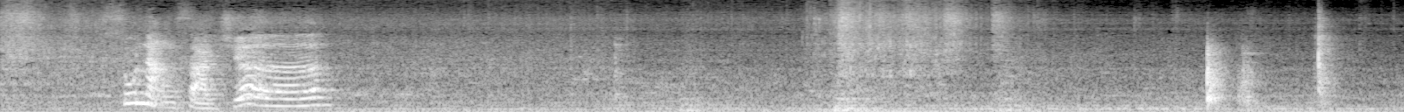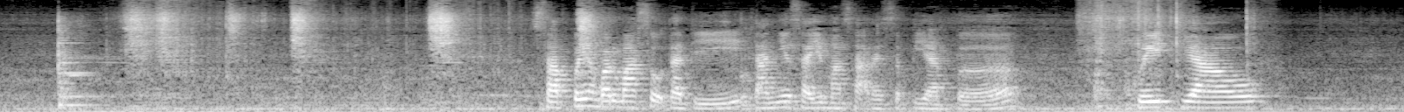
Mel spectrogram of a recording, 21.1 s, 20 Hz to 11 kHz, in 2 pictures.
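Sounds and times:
liquid pouring into pot: 6.0s - 7.5s.

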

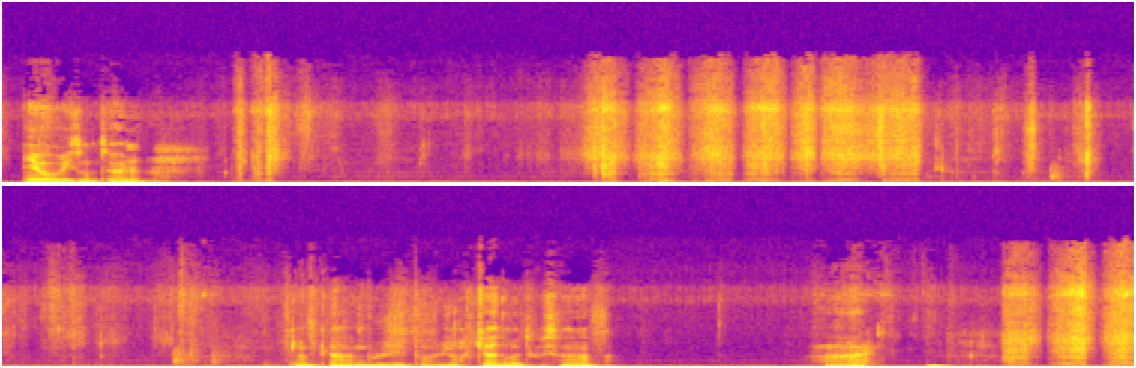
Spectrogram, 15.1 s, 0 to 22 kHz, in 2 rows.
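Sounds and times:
pencil scratching on paper: 3.8s - 6.2s, 14.2s - 15.0s.

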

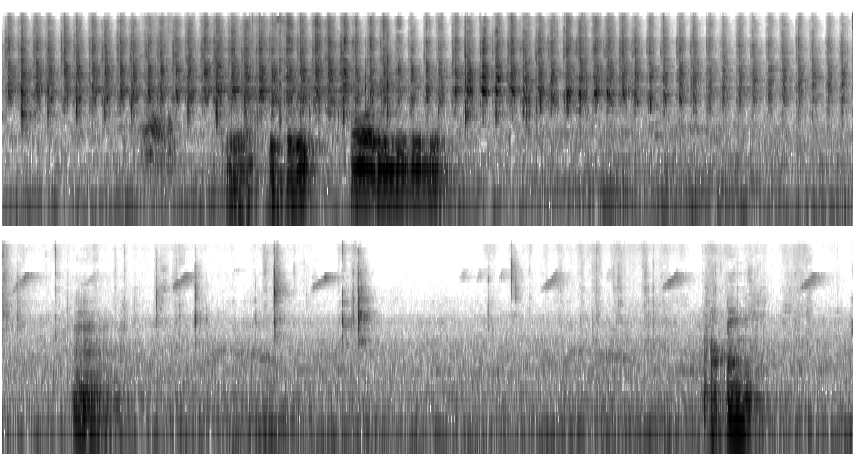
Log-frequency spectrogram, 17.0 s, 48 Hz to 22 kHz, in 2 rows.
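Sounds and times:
toy motor rapid clicking: 0.0s - 8.8s.

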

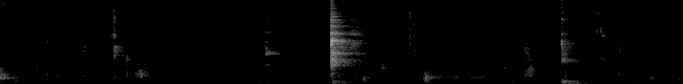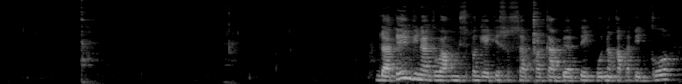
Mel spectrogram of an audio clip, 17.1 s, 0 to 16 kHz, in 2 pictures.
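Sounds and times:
soft chewing: 0.0s - 3.7s, 4.5s - 13.2s.

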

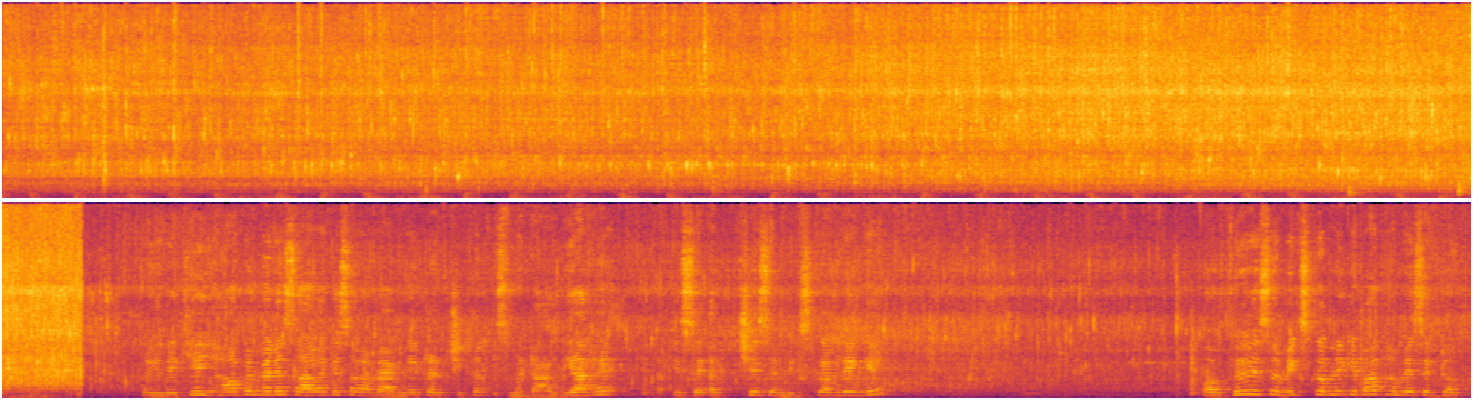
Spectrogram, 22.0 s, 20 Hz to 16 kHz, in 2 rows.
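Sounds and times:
utensil clicking against pan: 0.0s - 11.4s
oil sizzling and crackling: 0.0s - 21.8s.

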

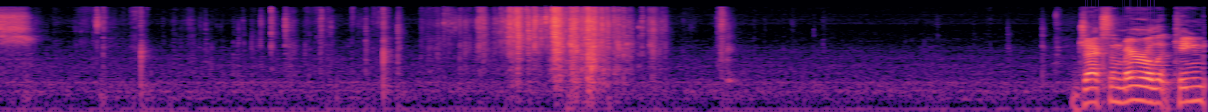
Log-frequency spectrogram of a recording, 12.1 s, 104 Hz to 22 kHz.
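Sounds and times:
foil wrapper crinkling: 2.4s - 7.4s.

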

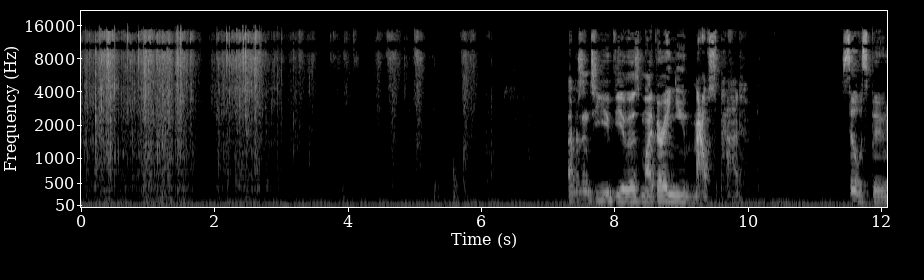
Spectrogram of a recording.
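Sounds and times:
package wrapping tearing and crinkling: 0.0s - 3.6s.

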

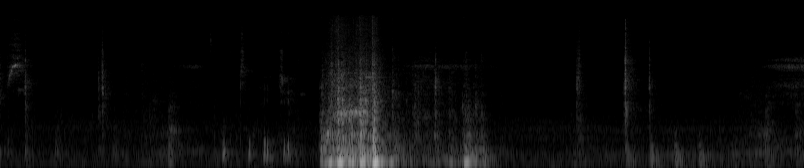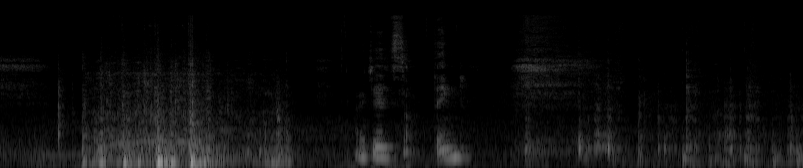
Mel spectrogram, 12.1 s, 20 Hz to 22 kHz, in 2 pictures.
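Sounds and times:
sewing machine running: 6.6s - 7.9s.

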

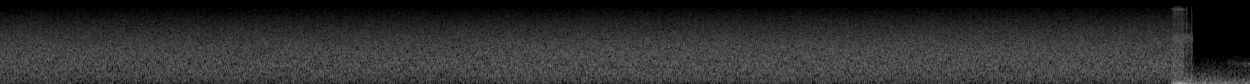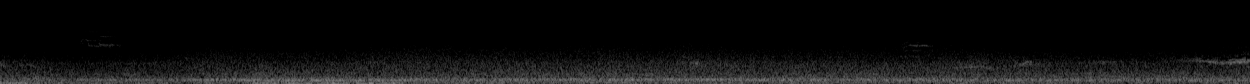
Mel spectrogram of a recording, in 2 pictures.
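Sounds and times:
television static hiss: 0.0s - 12.0s.

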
